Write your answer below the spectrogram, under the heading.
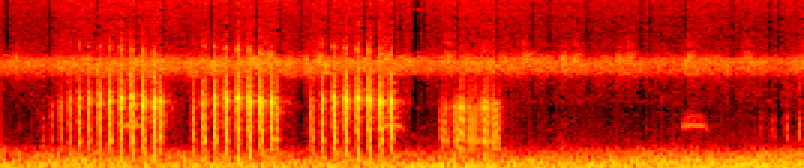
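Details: A southern leopard frog gives its weird, rapid, guttural chuckling call, three bursts in a row and then a shorter one.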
